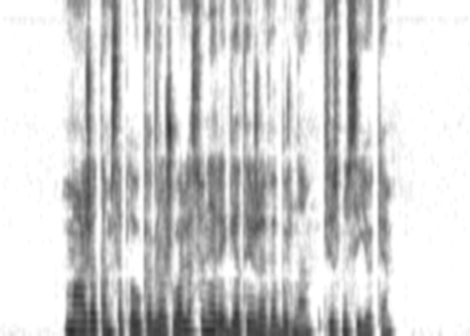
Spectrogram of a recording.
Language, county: Lithuanian, Klaipėda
